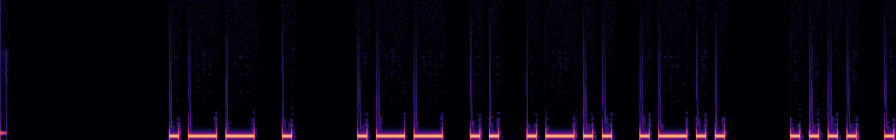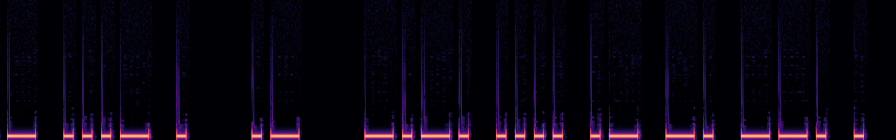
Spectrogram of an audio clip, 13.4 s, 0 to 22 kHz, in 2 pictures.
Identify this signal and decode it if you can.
Morse code, heard as a keyed tone, about 17 wpm, 700 Hz. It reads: WE WILL HAVE A CHANGE
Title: Sentences from Top 1400 Words 17wpm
